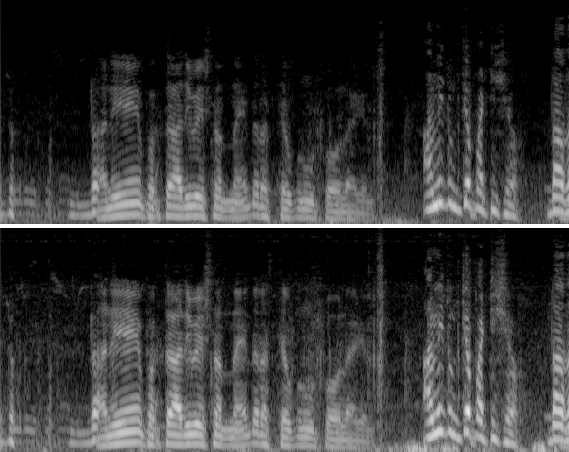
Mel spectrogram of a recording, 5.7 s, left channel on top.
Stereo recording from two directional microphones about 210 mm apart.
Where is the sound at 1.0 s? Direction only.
5° right (ahead or behind).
